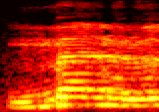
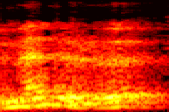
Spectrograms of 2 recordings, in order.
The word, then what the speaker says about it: Manele: Il peut avoir plusieurs prononciations avec un seul ou deux N, on peut l'appeler Manala, par exemple dans certaines régions, ou avoir d'autres noms. Mais sa spécificité est qu'il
